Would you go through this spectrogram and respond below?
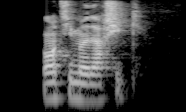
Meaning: antimonarchic, antimonarchical
- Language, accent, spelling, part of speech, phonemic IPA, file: French, France, antimonarchique, adjective, /ɑ̃.ti.mɔ.naʁ.ʃik/, LL-Q150 (fra)-antimonarchique.wav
